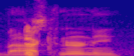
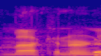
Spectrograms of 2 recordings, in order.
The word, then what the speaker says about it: McInerney: Like no one knows how to pronounce it. McInerney. You did it right, actually. Yeah, McInerney. Yeah. You totally pronounce it right, but most people, they say like McInerney, or like they're confused by it.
